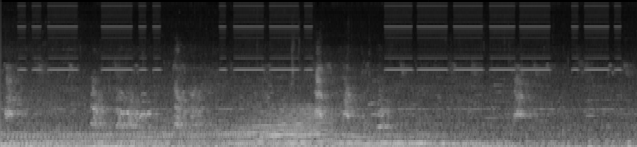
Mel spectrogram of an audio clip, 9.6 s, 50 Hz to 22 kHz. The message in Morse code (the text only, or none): UD P 0R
